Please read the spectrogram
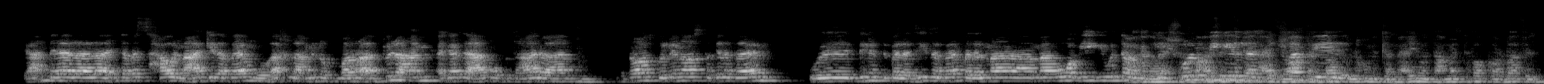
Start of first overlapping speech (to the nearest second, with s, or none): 11 s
